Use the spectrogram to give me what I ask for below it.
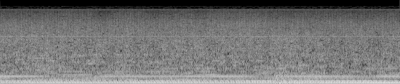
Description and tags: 75 Hz Flying Plane Sound Loop
This sounds like it's the 2637 Screen...
It's a 2-bladed propeller seaplane at 2250 RPM!
Estimated Start Pitch: D2 (75.000 Hz)
I created the flying plane sound loop in Audacity, with white and pink noise added! The loop here runs exactly 4 seconds!
Added a 3675 Hz tone and more... click the sound sources link...
Normalized to 95% of maximum volume!
(t: 157.60-161.60)
And I created this sound myself!
Want a longer version? Apply the effect "Repeat..." and enter a number between 1 and 33528, or apply the effect "Echo..." with a delay time of exactly 4 seconds and a decay factor of 1 after adding enough silence to the end of this file!
Every time the sound loops, the light patterns change, as shown right here!
You can still use this sound!
64050, 64050Hz, 75, 75Hz, airplane, engine, loop, plane, prop, propeller, sample, seaplane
